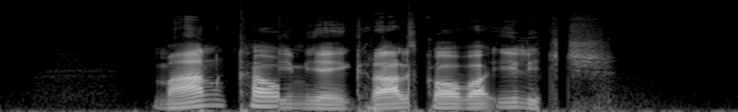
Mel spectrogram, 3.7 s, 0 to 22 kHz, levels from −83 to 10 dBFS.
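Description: At 1.39 s the speech jumps forward, with no gap or silence, as if roughly a fifth of a second had been cut out and the edges butted together. The same thing happens at 2.04 s, again losing about a fifth of a second, and at 2.79 s with a shorter skip of around a tenth. These are most likely dropped buffers (overrun): the capture side didn't collect its samples in time, so the hardware overwrote them.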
